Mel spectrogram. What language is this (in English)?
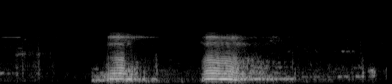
Maithili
